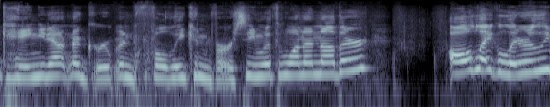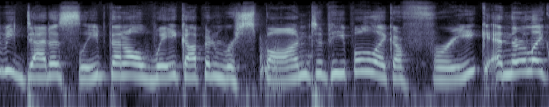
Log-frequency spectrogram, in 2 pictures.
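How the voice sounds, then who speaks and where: A woman talks casually to her stream viewers while playing, rambling from thought to thought with lots of "like". Her voice sits a little higher than most. She greets people with a lilting, friendly lift. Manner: chatty, rambling, lots of 'like' and 'literally'. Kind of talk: casual livestream chat while gaming. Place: home room.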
